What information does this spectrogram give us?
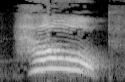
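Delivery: put-on one-word plea from a little girl; child asking for help. Daughter finally asking mom for help, small plea. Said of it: "and she said".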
